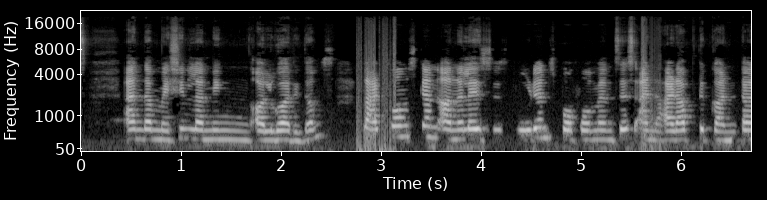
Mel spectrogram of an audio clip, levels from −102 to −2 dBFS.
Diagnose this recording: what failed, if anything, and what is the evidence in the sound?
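Loose connector crackle in the analogue wiring: irregular crackle bursts at 2.76–3.15 s and 5.60–5.80 s, where a worn contact intermittently breaks, chopping the speech signal.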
